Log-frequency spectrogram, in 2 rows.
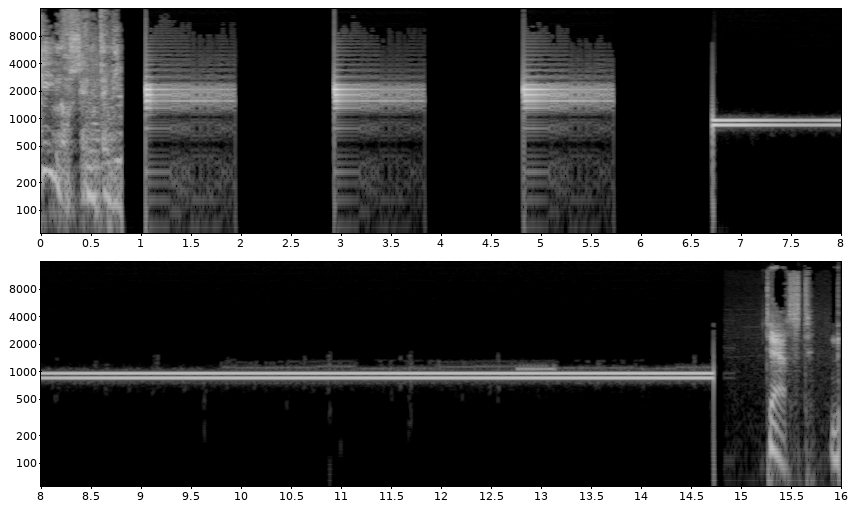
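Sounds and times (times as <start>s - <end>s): two-tone electronic alert tone: 1.1s - 2.0s, 3.0s - 3.9s, 4.8s - 5.8s.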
